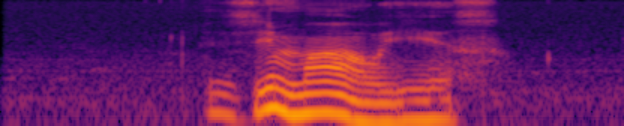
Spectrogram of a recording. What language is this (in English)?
Russian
